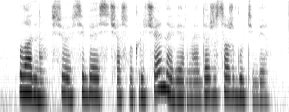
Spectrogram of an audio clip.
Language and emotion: Russian, neutral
